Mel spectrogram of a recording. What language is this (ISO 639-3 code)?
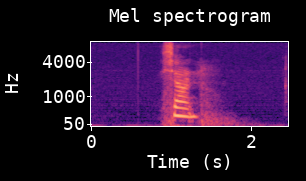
nor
